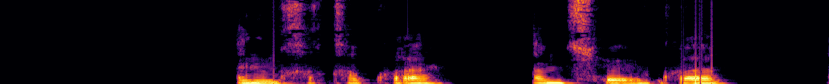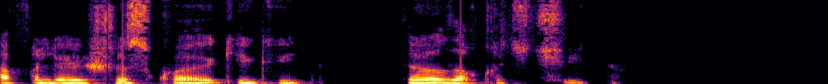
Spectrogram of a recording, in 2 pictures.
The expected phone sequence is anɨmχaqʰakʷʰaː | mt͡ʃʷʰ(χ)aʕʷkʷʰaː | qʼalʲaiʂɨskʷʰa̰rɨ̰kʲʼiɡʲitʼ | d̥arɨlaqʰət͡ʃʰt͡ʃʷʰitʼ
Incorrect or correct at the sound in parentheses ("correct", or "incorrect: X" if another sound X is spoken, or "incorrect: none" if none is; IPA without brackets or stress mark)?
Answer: incorrect: ħ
